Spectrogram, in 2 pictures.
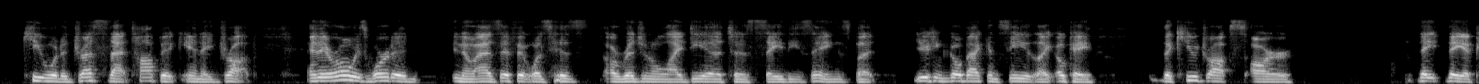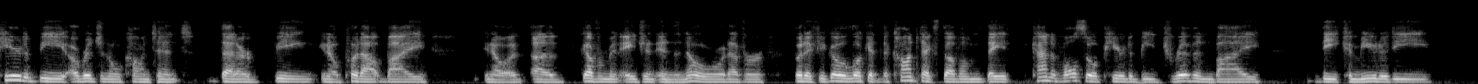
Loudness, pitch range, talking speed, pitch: -18 LUFS, 115-145 Hz, 175 wpm, 125 Hz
